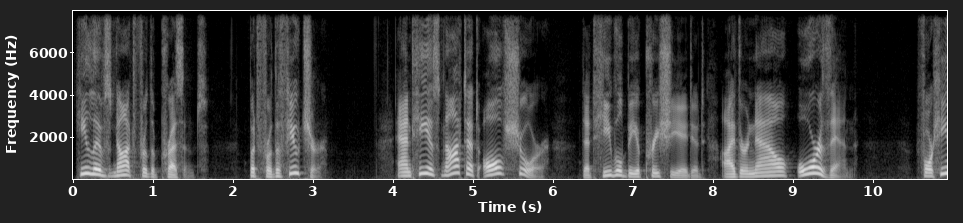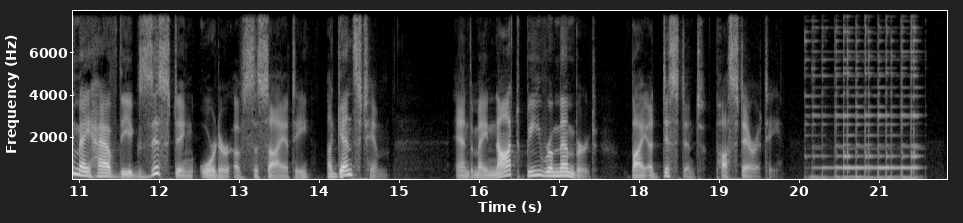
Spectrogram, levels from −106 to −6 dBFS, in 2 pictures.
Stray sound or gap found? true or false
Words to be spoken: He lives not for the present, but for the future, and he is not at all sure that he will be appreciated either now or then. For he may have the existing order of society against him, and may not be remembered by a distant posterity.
true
